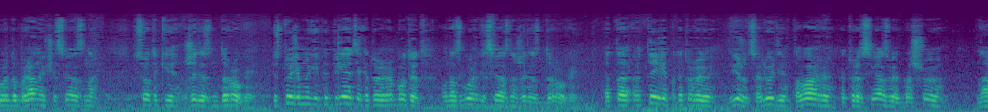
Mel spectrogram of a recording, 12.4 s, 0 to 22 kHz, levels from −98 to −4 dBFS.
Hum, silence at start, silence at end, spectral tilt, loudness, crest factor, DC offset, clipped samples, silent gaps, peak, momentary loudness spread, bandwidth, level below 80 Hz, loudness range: none; 0 s; 0 s; -5 dB/octave; -36 LUFS; 18 dB; under 0.1%; under 0.1%; none; -20 dBFS; 12 LU; 14 kHz; -58 dBFS; 3 LU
